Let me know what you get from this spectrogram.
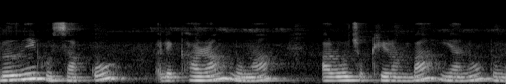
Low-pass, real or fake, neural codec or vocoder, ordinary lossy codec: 7.2 kHz; real; none; none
